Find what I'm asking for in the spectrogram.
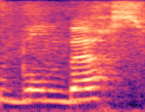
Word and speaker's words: bombers: On dit que c'est un blouson et un type de blouson, c'est le bomber Par exemple, donc bomber ou bombers en français, on dit souvent bomber. d'ailleurs, on prononce euh, le S.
